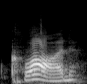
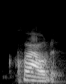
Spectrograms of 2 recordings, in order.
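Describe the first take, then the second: First: The name rhymes with the word sawed. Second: The name rhymes with the word loud. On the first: "there's also the way to pronounce it" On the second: "I pronounce it cloud, like the Swedish way"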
